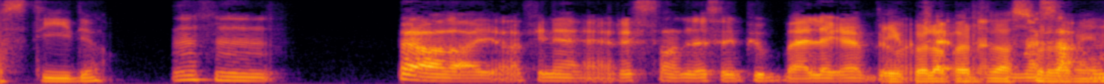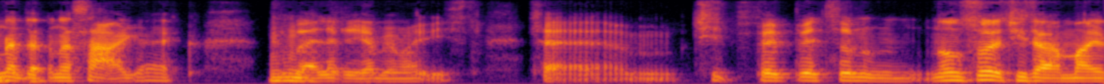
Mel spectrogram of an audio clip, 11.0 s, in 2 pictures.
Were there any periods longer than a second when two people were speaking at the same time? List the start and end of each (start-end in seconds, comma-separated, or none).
4.3-5.8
